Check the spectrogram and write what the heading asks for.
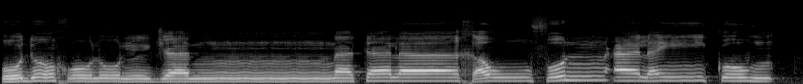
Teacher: بعد از تنوین حرف عین است و حرف عین از جمله حروف اظهار هست، پس مستقیما تنوین نون تلفظ میکنیم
